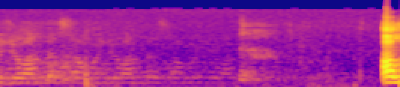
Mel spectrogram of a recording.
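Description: A brief pause in a man's speech: near silence with one faint click about half a second in, then his voice starting again loudly near the end.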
